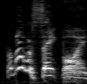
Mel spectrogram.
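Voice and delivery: loud, high exclamation; grinning bellow. Acted. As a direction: bellow it through a grin. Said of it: "grinned Gobber the Belch".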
